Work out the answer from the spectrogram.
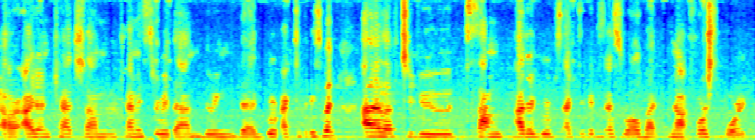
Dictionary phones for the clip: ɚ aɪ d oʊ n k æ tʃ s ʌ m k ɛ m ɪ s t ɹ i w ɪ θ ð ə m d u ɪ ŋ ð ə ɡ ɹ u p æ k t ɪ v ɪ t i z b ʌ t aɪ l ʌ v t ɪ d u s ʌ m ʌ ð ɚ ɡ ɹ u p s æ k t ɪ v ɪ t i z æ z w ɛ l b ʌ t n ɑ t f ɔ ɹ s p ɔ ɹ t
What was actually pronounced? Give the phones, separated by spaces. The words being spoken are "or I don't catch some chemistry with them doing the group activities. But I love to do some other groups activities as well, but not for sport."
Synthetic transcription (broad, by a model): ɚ aɪ d oʊ n k æ tʃ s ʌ m k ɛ m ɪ s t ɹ w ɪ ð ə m d u ɪ ŋ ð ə ɡ ɹ u p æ k t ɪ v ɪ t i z b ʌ t aɪ l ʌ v t ɪ d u s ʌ m ʌ ð ɚ ɡ ɹ u p s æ k t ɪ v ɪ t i s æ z w ɛ l b ʌ t n ɑ t f ɔ ɹ s p ɔ ɹ t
